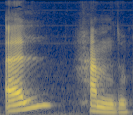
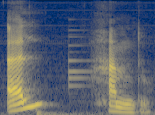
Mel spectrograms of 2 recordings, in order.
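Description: The two takes are said the same way.

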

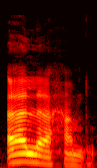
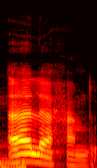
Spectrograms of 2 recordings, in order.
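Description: Both takes have the same delivery.

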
